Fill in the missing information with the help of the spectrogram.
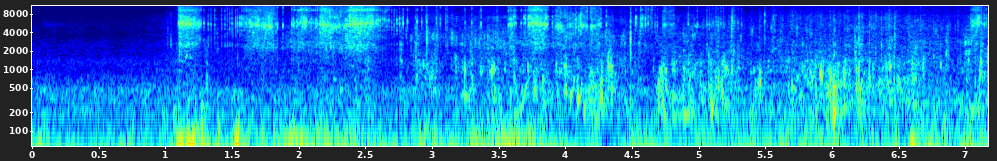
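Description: Spinning reel being cranked, a busy run of clicks, with a hooked fish splashing at the surface. It starts suddenly about a second in.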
